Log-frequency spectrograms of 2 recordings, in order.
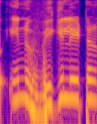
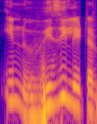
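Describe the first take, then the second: First: इनविजिलेटर with a hard g, as in-vi-GI-lay-ter; mispronounced इनविजिलेटर. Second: इनविजिलेटर with a soft z-like g, in-vi-ZI-lay-ter; correct soft-g इनविजिलेटर. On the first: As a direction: say the middle of इनविजिलेटर with the g of "give". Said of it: "इसको इनविजिलेटर नहीं पढ़ते हैं". (इनविजिलेटर में 'जि' की जगह 'गि' का उच्चारण) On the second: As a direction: say the middle of इनविजिलेटर as "zi", not "gi". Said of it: "इनविजिलेटर पढ़ते हैं". (इनविजिलेटर में 'गि' नहीं, 'ज़ि' का उच्चारण) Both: Shown as a demonstration.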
